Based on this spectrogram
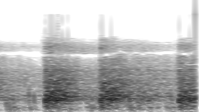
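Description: Three loud gunshot bursts from a radio drama sound effect in a horseback gunfight. Each blast hits hard and trails into a long rumbling decay over a constant noisy background.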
